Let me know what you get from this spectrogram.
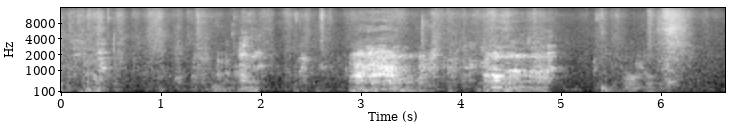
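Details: Laika the Siberian Husky makes a run of moaning, half-howled vocal phrases, two longer and louder ones around the middle, over a steady low background rumble.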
